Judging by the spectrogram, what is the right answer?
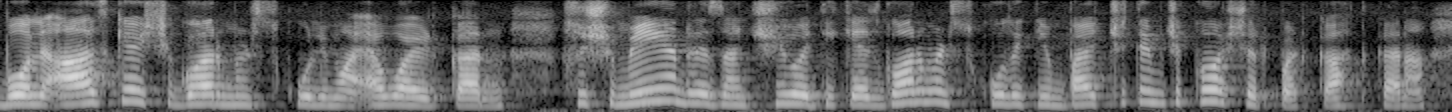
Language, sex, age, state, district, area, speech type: Kashmiri, female, 30-45, Jammu and Kashmir, Budgam, rural, spontaneous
